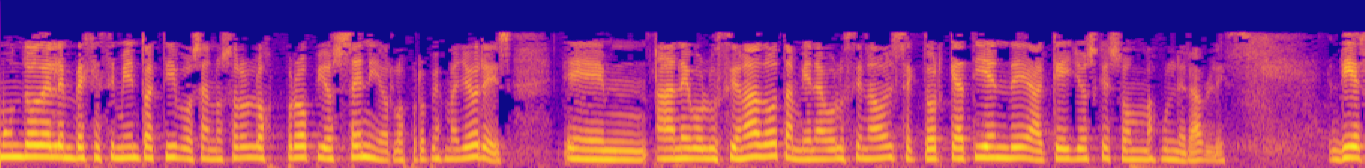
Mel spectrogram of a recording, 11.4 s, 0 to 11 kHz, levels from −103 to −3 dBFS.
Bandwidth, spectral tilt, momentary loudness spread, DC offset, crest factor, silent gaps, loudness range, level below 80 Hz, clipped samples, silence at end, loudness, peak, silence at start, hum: 5.8 kHz; -10 dB/octave; 10 LU; under 0.1%; 16 dB; none; 2 LU; -50 dBFS; under 0.1%; 0 s; -17 LUFS; 0 dBFS; 0 s; none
